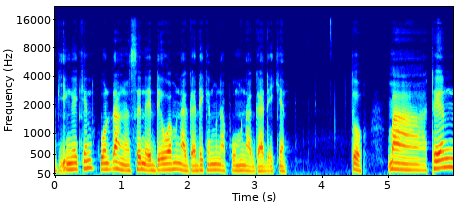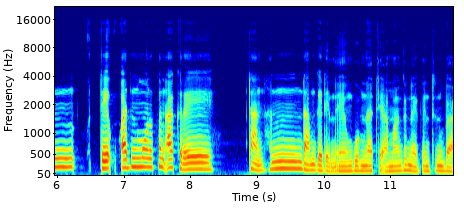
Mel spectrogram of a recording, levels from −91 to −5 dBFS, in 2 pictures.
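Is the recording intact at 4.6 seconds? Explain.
No. An AAC frame loss with muting occurs from 4.58 to 4.64 s: the decoder zeroed the spectrum for about 43 ms, which fits a single lost frame. Overlapping windows fade the speech out and back in, leaving a brief dip.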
